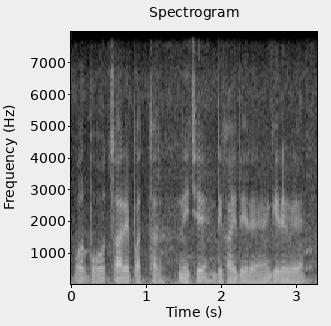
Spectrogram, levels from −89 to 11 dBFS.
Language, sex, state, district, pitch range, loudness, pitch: Hindi, male, Uttar Pradesh, Saharanpur, 105-110 Hz, -19 LUFS, 105 Hz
